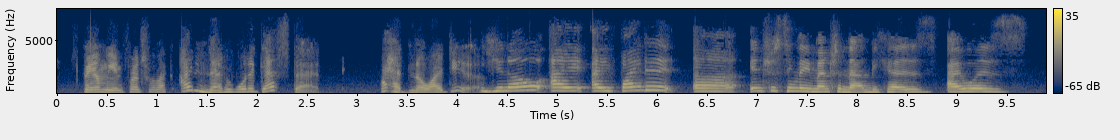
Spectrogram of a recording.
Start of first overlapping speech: none

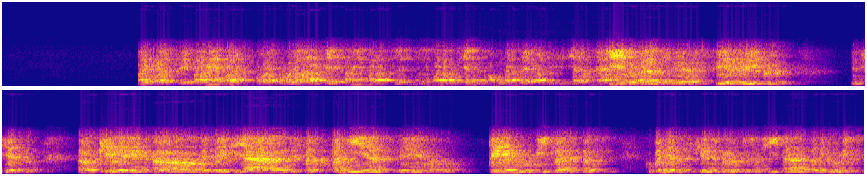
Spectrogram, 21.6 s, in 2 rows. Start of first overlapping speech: 7 s

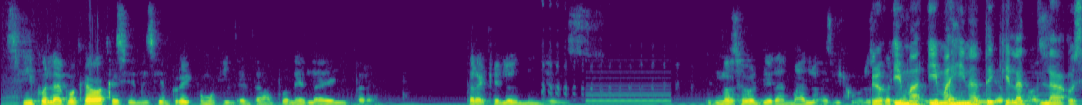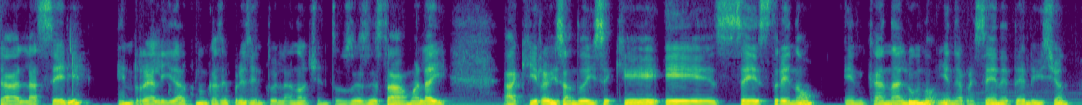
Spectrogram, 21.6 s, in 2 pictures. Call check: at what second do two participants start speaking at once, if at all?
9 s

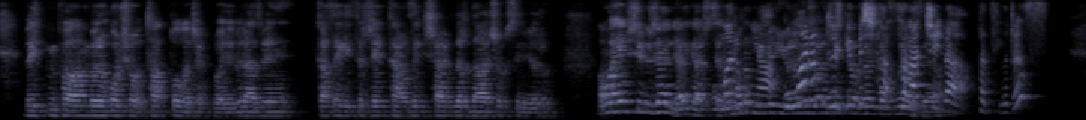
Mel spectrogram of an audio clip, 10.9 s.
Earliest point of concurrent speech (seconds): 7 s

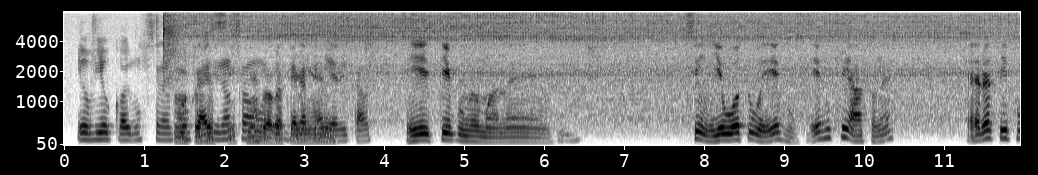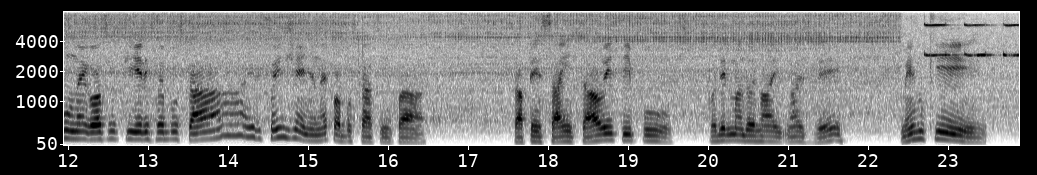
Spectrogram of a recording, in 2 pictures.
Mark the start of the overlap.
1 s

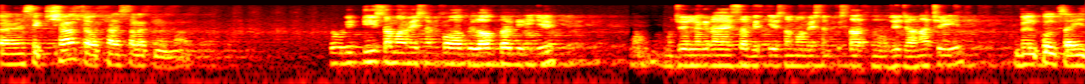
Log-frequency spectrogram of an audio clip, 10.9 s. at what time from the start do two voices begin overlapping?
none

